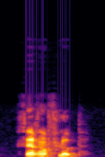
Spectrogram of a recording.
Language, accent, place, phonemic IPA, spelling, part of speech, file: French, France, Lyon, /fɛʁ œ̃ flɔp/, faire un flop, verb, LL-Q150 (fra)-faire un flop.wav
- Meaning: to flop, to bomb, to tank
